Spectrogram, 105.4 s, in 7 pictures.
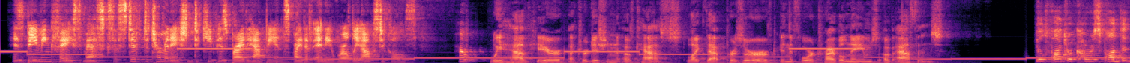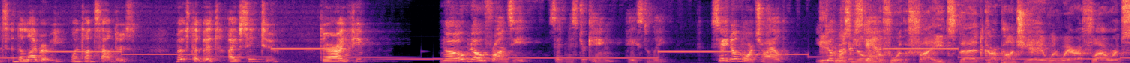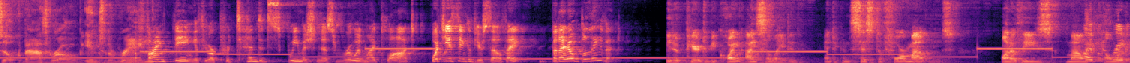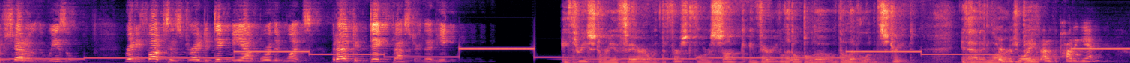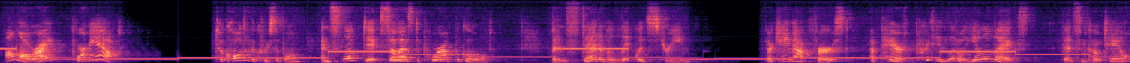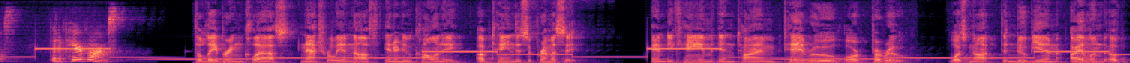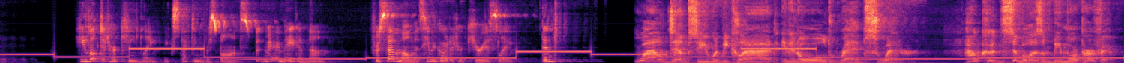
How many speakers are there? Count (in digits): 10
